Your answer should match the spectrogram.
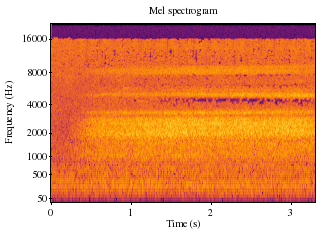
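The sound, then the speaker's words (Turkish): A steady, breathy rush of air in through the nose with the mouth closed, ujjayi breathing done before yoga, hissing and whooshing like ocean surf, held evenly without pause for a few seconds with no talking. “Sanki böyle hani deniz hani şey yaparlar ya denizde deniz kenarında deniz kabuğunu kulağınıza dayarsınız hani okyanusun sesini duyabilirsiniz derler ya, onun gibi bir ses.”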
